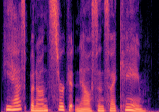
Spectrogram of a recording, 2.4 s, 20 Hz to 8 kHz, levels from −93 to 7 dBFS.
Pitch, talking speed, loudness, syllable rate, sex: 165 Hz, 225 wpm, -17 LUFS, 5.1 syllables/s, female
